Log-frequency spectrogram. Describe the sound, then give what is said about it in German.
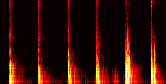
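Six soft, muffled thumps land in a steady rhythm as a hand knocks on a duvet, dull rather than sharp, with no talking. “Ich klopfe auf meine Bettdecke.”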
